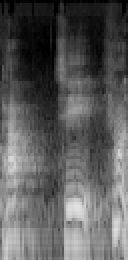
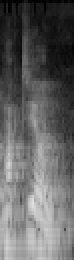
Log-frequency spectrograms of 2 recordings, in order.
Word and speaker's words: 박지현: 거 상식으로 알아 놓으라고요 박지연 이렇게 발음한다는데 또박또박하면 박지현 이렇게 할 텐데 빨리 발음은 박지연 ㅎ 발음한 거야 안 한 거야 이렇게 된단 말이야 그러니까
